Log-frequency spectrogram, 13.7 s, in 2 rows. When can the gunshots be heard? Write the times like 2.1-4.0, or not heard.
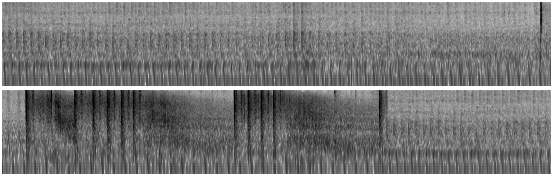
6.7-11.7.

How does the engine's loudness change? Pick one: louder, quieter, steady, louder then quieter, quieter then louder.
steady.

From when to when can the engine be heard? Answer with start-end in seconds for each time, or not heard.
0.0-13.6.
